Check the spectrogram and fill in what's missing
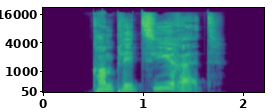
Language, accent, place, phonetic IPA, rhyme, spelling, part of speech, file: German, Germany, Berlin, [kɔmpliˈt͡siːʁət], -iːʁət, komplizieret, verb, De-komplizieret.ogg
- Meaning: second-person plural subjunctive I of komplizieren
